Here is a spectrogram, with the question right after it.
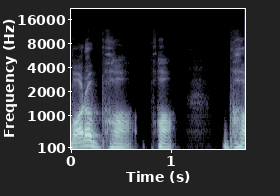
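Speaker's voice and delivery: ভ with a strong puff of air; breathy bh demo. Shown as a demonstration. Teacher showing the aspirated ভ students wrongly use. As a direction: blow air out on each ভ. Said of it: "একটা বাতাস চলে আসছে".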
